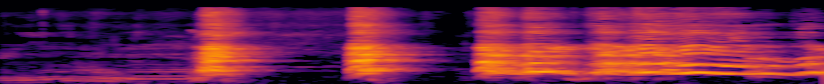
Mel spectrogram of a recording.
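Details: Chippiparai dog in a fight with monkeys, barking hard: two abrupt barks about a second apart, then a sustained, rough, wavering snarl-bark run to the end, preceded by a low harmonic growl.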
